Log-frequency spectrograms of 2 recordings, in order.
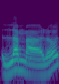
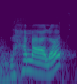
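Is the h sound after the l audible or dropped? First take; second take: dropped; audible. First: No h sound is heard after the l. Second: An h sound is heard after the l. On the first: "vous dites l'amaalot, vous ne prononcez pas le he" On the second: "ça fait l'ha, l'hamaalot"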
